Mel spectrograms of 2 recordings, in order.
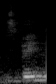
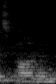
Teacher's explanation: when you say spin, your tongue is more forward in your mouth. And when you say spun, your tongue is more back.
